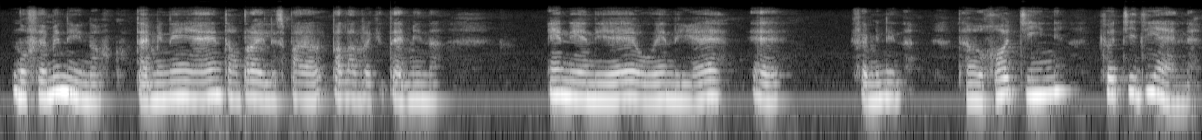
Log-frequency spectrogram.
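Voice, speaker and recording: Brazilian woman, language teacher, husky warm voice, dull lo-fi recording. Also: fairly low pitch. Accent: Brazilian Portuguese. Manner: slow, spells out letters and sounds. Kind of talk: casual French lesson.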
